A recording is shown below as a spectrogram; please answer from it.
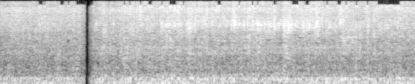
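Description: Steady, loud sizzling hiss of salmon skin frying in a hot pan, with one brief sharp crackle near the start.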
